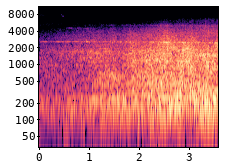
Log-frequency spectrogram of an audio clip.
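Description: Jet engine roar of a Jazz airliner taking off from runway 05 at Toronto Pearson, a broad steady rumble that builds gradually louder throughout, heard alone without voices.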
